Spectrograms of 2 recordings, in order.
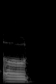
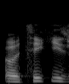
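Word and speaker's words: Otiluke: All right, how the hell do I pronounce this? Otiki's Resilient Sphere. Oh, Tiki's resilience. I did not Sphere. pronounce that right. Otiki's Resilient Sphere, right?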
